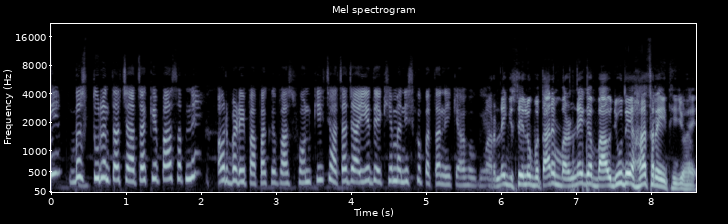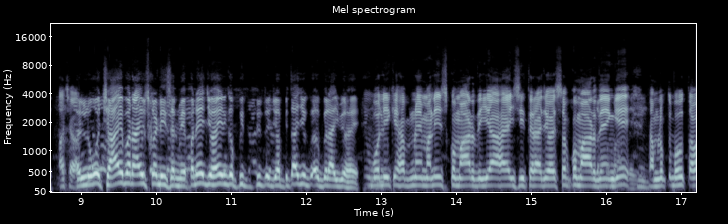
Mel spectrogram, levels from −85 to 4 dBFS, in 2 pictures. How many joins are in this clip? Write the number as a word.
two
